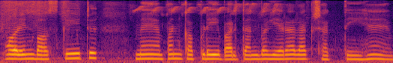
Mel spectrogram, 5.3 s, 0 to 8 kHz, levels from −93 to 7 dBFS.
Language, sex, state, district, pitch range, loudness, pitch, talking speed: Hindi, female, Bihar, Darbhanga, 190-210 Hz, -16 LUFS, 200 Hz, 125 wpm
